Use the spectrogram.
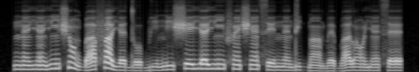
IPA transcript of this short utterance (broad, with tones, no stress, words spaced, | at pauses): nɛ̃˧jɛ̃˧jĩ˦ ʃɔ̃˦˨ɡ͡ba˨˦fa˦˨jɛ˨ do˨bi˧ni˦ ʃe˦ jɛ˦jĩ˦fɛ̃˦ʃɛ̃˦ se˧ nɛ̃˧di˧ɡ͡bã˨bɛ˨ ba˨˦lɔ̃˧jɛ̃˧ sɛ˧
